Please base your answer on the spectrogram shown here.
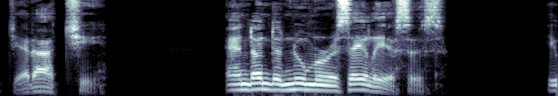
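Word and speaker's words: Geraci: him for exceeding to the American pronunciation of his name, Jurice, instead of Jerachi, and under numerous aliases, he was Sicilian, but fair-haired, able to pass as Irish or German.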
